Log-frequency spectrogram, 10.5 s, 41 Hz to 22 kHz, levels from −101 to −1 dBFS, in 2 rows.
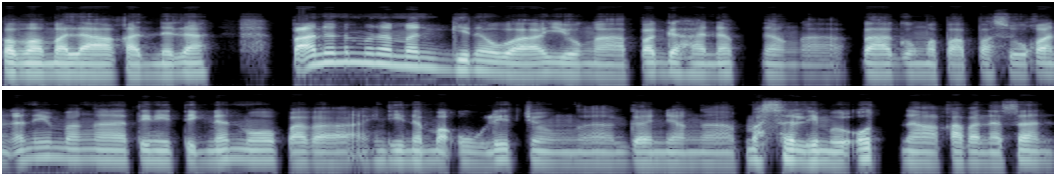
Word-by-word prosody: pamamalakad 110 -2 +6
nila. 115 +2 +1 0.4
Paano 230 - +8
na 245 - 0
mo 240 -1 -1
naman 185 -6 +2
ginawa 130 -7 +3
'yong, 115 -2 -1
ah, 105 -1 -1
paghahanap 115 -2 +1
ng, 105 -1 -5
ah, 100 0 -11
bagong 115 0 0
mapapasukan? 110 +1 -1
Ano 125 - -2
'yong 155 0 -6
mga 135 -1 -5 0.2
tinitignan 120 +1 -2
mo 125 -2 -4
para 110 0 -2
hindi 120 +1 -8
na 115 - -3
maulit 115 +2 -5
'yong, 110 -2 -7
ah, 105 0 -9
ganyang, 105 0 -5
ah, 105 0 -7
masalimuot 120 +1 0
na 110 -2 -3
karanasan? 110 +1 -1
115 Hz, 170 wpm, -24 LUFS, 110-125 Hz, 0.4 s, Paano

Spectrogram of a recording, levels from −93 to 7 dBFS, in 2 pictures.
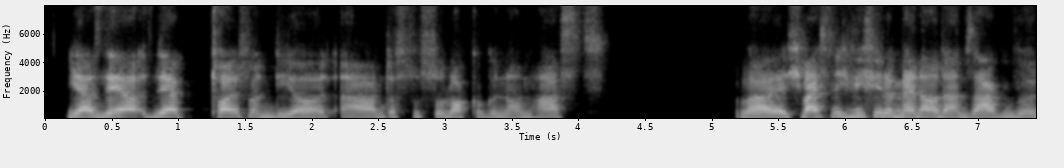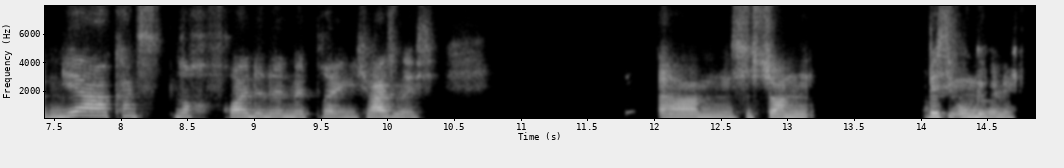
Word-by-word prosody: ja 215 0 +5
sehr, 235 +3 +6
sehr 235 +1 +5 0.2
toll 240 -1 +5
von 220 -3 -7
dir, 185 -1 -2
ähm, 185 -1 -3
dass 190 0 -10
du's 195 -1 -13
so 210 - -6
locker 205 0 -4
genommen 190 0 -9
hast. 185 0 -7 1.0
Weil 190 -1 +3
ich 190 - -1
weiß 225 +1 +6
nicht, 255 -3 -2
wie 240 +1 0
viele 230 -1 +1
Männer 220 +1 +3
dann 205 -1 -1
sagen 210 0 +1
würden: 210 +1 -5
„Ja, 265 +1 +3
kannst 255 -2 -11
noch 235 +1 -8
Freundinnen 230 -2 -2
mitbringen.“ 205 -2 -6
Ich 190 +2 -12
weiß 215 +1 +4
nicht. 175 -3 -9 1.7
Ähm, 180 -1 -1
es 180 +2 -6
ist 210 - -4
schon 200 -2 +1 0.9
bisschen 235 +1 +2
ungewöhnlich. 195 -4 -1
210 Hz, 150 wpm, -26 LUFS, 190-225 Hz, 1.7 s, sehr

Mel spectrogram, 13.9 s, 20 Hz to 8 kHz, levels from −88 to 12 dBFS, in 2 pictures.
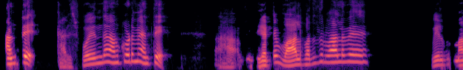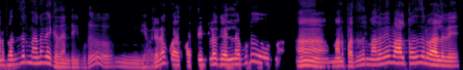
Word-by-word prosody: అంతే 350 - +6 0.5
కలిసిపోయిందని 195 - -1
అనుకోవడమే 275 +3 0
అంతే. 215 - +1 0.9
ఆహ్, - - -9 0.2
ఎందుకంటే 155 +10 0 0.2
వాళ్ళ 160 +4 +8
పద్ధతులు 235 +7 -6
వాళ్ళవే. 265 +1 +3 1.1
వీళ్ళు 165 +2 -3 0.2
మన 160 +1 +1
పద్ధతులు 210 +9 -3
మనవే 230 +1 -1
కదండీ! 115 -2 -6
ఇప్పుడు 105 +1 -11 0.3
హ్మ్. 115 -4 -13
ఎవరైనా 125 - -3
కొ 180 - +1 0.2
కొత్తింట్లోకెళ్ళినప్పుడు 185 - -2 0.7
ఆ! - - +4 0.5
మన 140 - +1
పద్ధతులు 165 +8 -4
మనవే 195 +6 -1
వాళ్ళ 225 -1 +5
పద్ధతులు 225 -1 -1
వాళ్ళవే. 155 -4 +4
190 Hz, 110 wpm, -22 LUFS, 155-235 Hz, 1.1 s, వాళ్ళ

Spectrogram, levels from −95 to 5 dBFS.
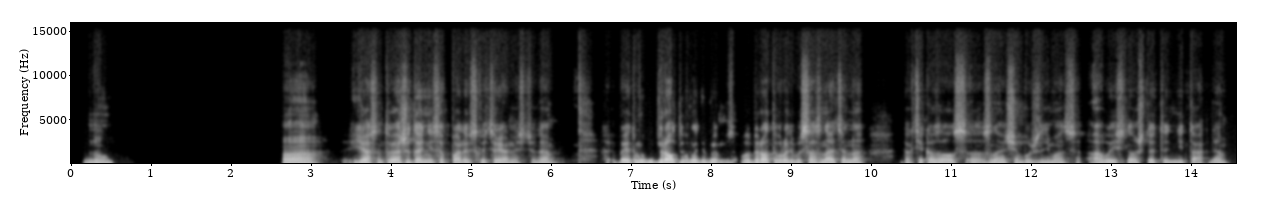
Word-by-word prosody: Ну? 90 -1 -4 2.1
А, 105 -7 +2 0.3
ясно. 105 -6 0
Твои 105 +5 +3
ожидания 115 +2 +2
не 105 - -1
совпали, 105 0 -1
так 95 - -2
сказать, 100 0 -5
с - - -6
реальностью, 85 -6 -2
да. 85 +2 -5 0.8
Поэтому 105 -2 +4
выбирал 110 +1 +7
ты 100 - -2
вроде 95 -1 +2
бы 90 -1 +1
с 95 - -9
выбирал 100 -2 +3
ты 95 - -4
вроде 95 -2 +2
бы 90 0 -3
сознательно, 105 - +1 0.5
как 90 +1 -7
те 95 - -3
казалось, 90 -3 +1
а, 90 -2 -5
зная, 90 -2 -2
чем 80 0 -3
будешь 80 0 -6
заниматься, 85 0 -5
а 85 - -3
выяснилось, 110 -3 -2
что 100 - -4
это 100 0 -4
не 100 0 -5
так, - - -5
да? 105 +6 -5
100 Hz, 155 wpm, -24 LUFS, 90-105 Hz, 2.1 s, выбирал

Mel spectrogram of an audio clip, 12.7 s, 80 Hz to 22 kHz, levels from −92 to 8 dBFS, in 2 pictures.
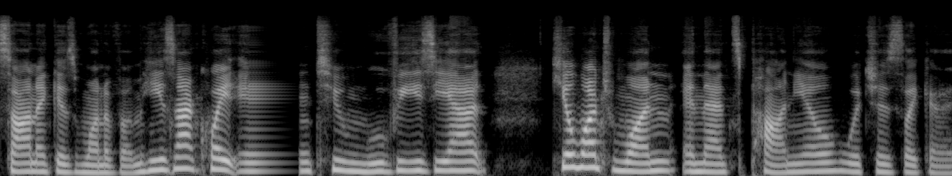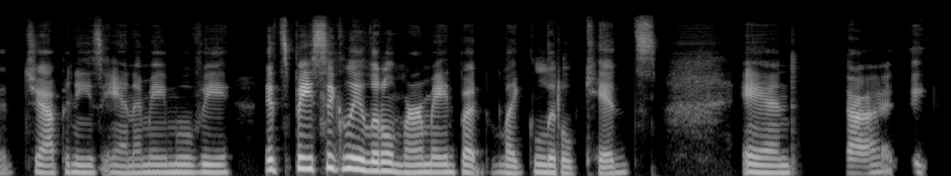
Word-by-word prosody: Sonic 185 -1 +2
is 170 -1 -1
one 165 -1 -1
of 160 - -6
'em, 155 +3 -4
he's 220 +4 +1
not 250 -2 +6
quite 230 -5 +3
into 190 +3 -4
movies 190 +2 0
yet, 205 -1 +3 0.4
he'll 280 -1 +4
watch 280 -4 +6
one, 200 0 +2
and 185 -1 0
that's 175 -1 -2
Ponyo, 185 +4 -1
which 185 -2 -5
is, 170 -1 -5
like, 160 -2 -5
a 150 -1 -10
Japanese 160 -1 -3
anime 165 +1 -4
movie, 170 0 -2 0.2
it's 225 -1 +1
basically 250 -1 +5
Little 195 -1 +4
Mermaid, 170 0 0
but, 165 -1 -2
like, 155 -1 -6
little 155 -4 -1
kids, 150 +4 -5 0.6
and, 160 -2 0 0.3
uh, 150 +2 -2 0.2
it 175 - -11
180 Hz, 165 wpm, -23 LUFS, 165-200 Hz, 0.6 s, not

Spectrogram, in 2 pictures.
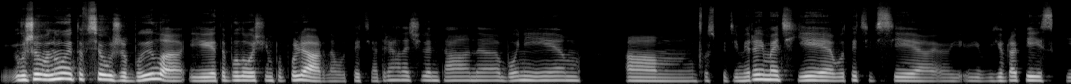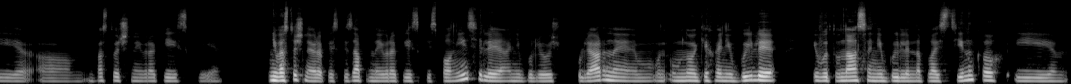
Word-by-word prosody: уже, 210 +4 +6
ну 250 +4 +9
это 245 -2 +4
всё 240 +1 +5
уже 185 -4 +4
было, 180 0 +4
и 165 0 -6
это 175 +2 +1
было 190 +1 +1
очень 185 -1 0
популярно. 175 -4 +1
Вот 150 -1 -18
эти 165 -1 -11
Адриано 195 +4 -8
Челентано, 185 -1 -8
"Бони 190 +1 -4
М", 185 -1 -7 0.4
ам, 160 -2 -6
господи, 165 -1 -15
Мирей 185 +7 +2
Матьё, 195 -4 +2
вот 170 0 -8
эти 195 -1 -9
все 175 +1 -7 0.5
е 160 +1 -15
ев 155 -1 -17
европейские, 170 -2 -5
а, 145 -1 -18 0.2
восточноевропейские- 160 - -11 0.5
не 190 - +7
восточноевропейские, 160 -5 -1
западноевропейские 160 -2 -6
исполнители,- 185 - -2 0.2
они 160 0 -7
были 155 0 -8
очень 155 0 -5
популярны, 180 +4 +1 0.2
м, 160 +1 -11
у - - -10
многих 170 0 -2
они 170 -2 -2
были. 185 +3 +4 0.3
И 180 - -5
вот 175 0 -2
у 170 - -4
нас 180 +1 +3
они 165 -2 -1
были 160 0 -1
на 155 0 -6
пластинках, 170 +5 -2
и 155 -1 -6
175 Hz, 145 wpm, -19 LUFS, 160-185 Hz, 0.5 s, ну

